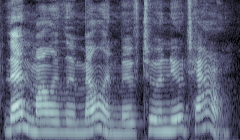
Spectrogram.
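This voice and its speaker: A woman reading a storybook aloud to young children, expressive and emphatic, with simple asides and questions for the listeners. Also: a little high. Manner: expressive, slow emphatic phrasing, simple child-directed comments. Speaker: preschool teacher reading aloud.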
